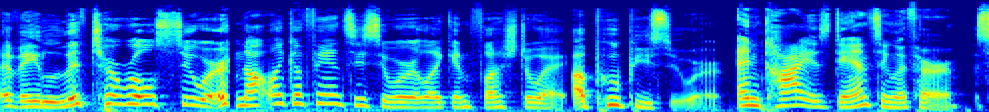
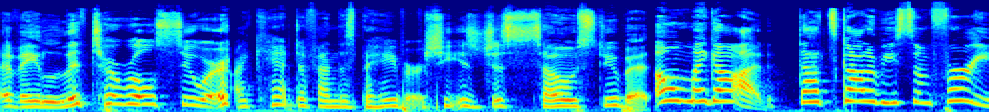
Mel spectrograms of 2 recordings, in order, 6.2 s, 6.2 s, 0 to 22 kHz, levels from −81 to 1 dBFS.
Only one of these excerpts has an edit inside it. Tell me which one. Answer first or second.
second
